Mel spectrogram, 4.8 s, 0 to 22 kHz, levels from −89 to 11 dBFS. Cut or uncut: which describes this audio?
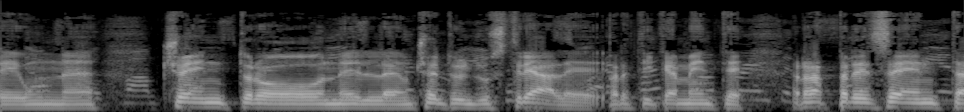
cut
